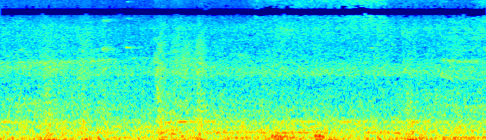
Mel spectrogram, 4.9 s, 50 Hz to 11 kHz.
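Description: Meitetsu 3500-series electric train pulling into the platform, its cars rolling past with a steady rumble and a few clacks of the wheels over rail joints.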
